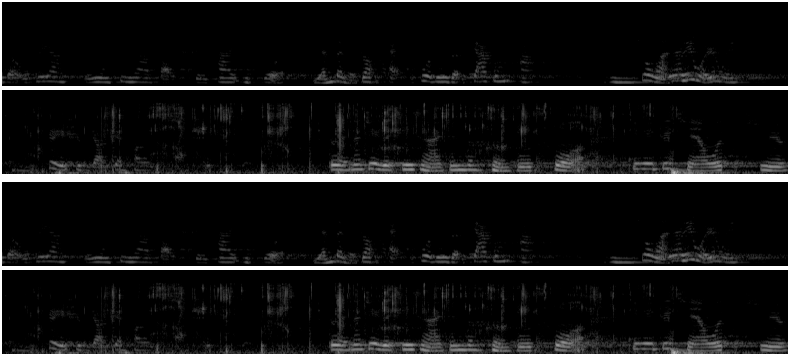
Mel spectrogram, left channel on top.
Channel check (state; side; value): identical; both; correlation 1.00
